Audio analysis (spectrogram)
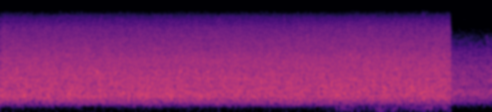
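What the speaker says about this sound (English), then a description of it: "Here's a few more of the beautiful waterfalls on this trail to Upper Holland Lake." A waterfall on the trail to Upper Holland Lake in Montana's Bob Marshall Wilderness roars in a steady, full rushing hiss of falling water, loud and constant throughout, fading slightly at the very end.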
